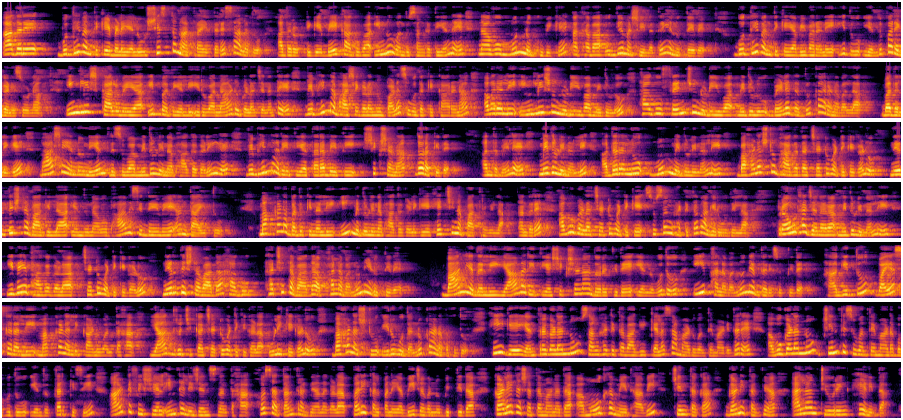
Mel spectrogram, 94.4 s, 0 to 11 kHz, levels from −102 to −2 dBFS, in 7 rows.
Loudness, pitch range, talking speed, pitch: -17 LUFS, 190-275 Hz, 85 wpm, 220 Hz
